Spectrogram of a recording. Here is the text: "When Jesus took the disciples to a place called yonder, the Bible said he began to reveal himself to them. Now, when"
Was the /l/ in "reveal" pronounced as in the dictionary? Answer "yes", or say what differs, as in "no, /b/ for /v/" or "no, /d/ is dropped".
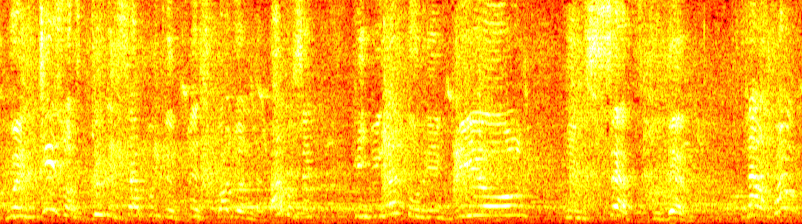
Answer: yes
